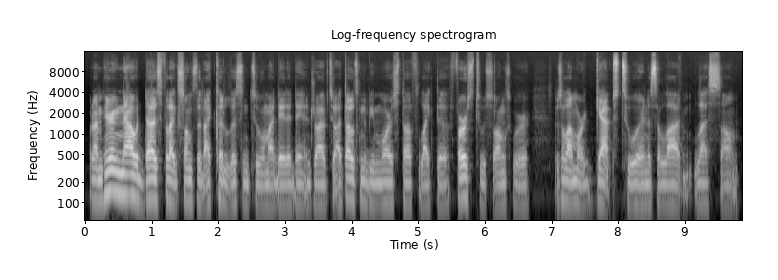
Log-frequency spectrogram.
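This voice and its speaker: A man's voice: low-pitched, no echo, studio quality. A young man hosting a music reaction video, talking loosely and thinking aloud with lots of fillers. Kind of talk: casual album reaction commentary.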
